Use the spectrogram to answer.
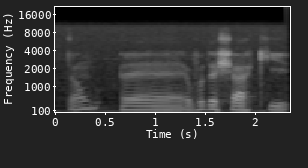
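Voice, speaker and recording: A man's voice sits at a medium pitch, delivered in a flat monotone. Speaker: programming teacher. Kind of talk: tutorial. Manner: halting, many fillers.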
